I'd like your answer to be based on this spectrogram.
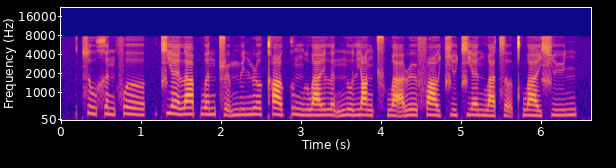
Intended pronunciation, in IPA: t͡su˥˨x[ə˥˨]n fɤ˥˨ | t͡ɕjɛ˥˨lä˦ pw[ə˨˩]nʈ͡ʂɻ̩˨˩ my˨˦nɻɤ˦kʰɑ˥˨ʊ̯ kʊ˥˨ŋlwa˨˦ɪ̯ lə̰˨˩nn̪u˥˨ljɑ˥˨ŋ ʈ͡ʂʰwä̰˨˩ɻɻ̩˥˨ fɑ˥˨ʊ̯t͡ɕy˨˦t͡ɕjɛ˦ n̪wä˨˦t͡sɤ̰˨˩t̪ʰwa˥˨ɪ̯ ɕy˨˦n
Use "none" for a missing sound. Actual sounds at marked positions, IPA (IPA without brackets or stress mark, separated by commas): ə˥˨, ə˦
